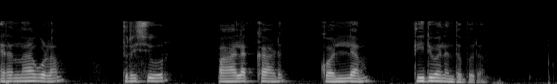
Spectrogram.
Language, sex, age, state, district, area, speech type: Malayalam, male, 18-30, Kerala, Thrissur, urban, spontaneous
